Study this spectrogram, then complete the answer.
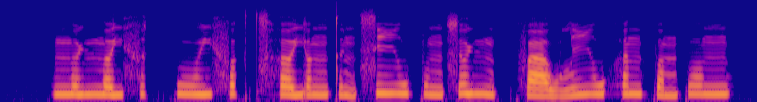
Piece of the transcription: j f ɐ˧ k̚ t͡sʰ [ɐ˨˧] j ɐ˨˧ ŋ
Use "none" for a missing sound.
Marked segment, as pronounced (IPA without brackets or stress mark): ɐ˨˧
